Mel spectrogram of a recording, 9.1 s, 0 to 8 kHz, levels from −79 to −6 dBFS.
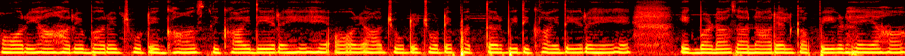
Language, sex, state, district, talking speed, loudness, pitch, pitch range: Hindi, female, Bihar, Katihar, 185 wpm, -23 LUFS, 200 Hz, 195-205 Hz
